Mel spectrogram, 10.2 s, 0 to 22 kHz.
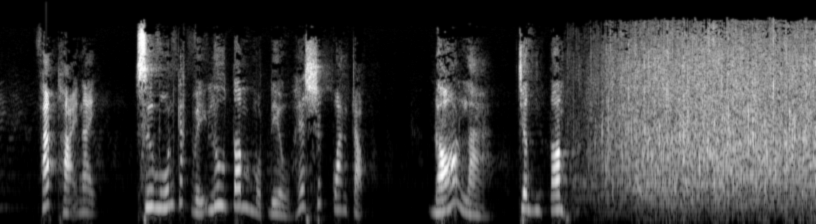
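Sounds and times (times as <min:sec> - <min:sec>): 
speech: 0:00.8 - 0:04.6, 0:05.4 - 0:07.4
audience applause at a dharma talk: 0:07.1 - 0:10.1.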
